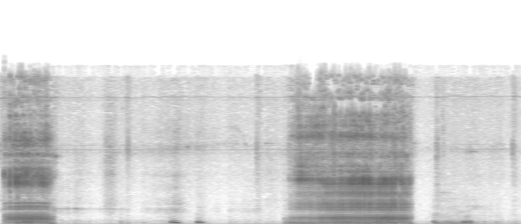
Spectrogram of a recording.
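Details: Female dog asleep indoors with her head resting under a coffee table, snoring: two short snorts, then a long rasping, buzzy snore of more than a second, followed by softer snuffling breaths.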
